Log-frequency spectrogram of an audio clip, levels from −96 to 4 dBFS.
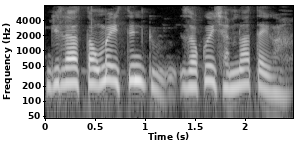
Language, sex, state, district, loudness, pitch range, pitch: Wancho, female, Arunachal Pradesh, Longding, -18 LUFS, 190-235 Hz, 220 Hz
